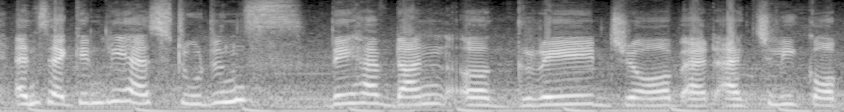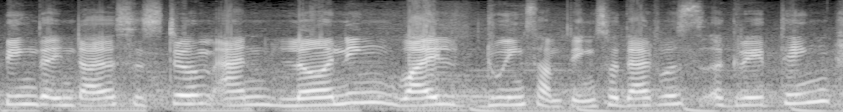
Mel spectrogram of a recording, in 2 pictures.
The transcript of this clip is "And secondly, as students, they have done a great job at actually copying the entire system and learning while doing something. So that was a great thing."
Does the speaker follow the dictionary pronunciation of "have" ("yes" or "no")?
yes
